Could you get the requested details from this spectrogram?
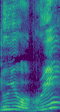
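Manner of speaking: rising tone on the word "agree". English lesson in Hindi on rising and falling tones: rising tone on agree. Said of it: "डू यू क्या है आपकी falling टोन, agree क्या है rising टोन।".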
